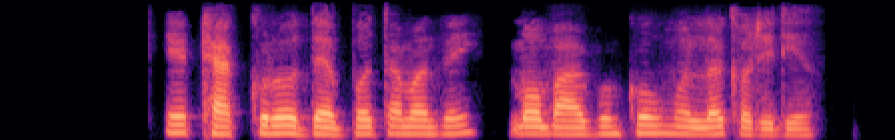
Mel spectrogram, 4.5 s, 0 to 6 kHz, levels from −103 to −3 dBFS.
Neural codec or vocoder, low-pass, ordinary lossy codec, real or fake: codec, 16 kHz, 0.5 kbps, X-Codec, WavLM features, trained on Multilingual LibriSpeech; 5.4 kHz; AAC, 32 kbps; fake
